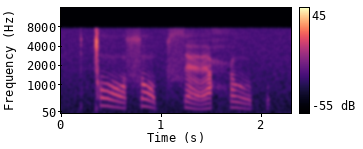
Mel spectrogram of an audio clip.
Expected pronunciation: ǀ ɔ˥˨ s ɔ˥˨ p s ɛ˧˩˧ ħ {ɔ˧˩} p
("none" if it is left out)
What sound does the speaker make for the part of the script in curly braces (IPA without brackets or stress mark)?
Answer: ʊ˧˩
